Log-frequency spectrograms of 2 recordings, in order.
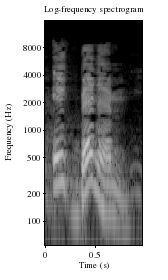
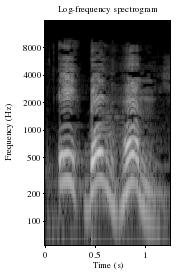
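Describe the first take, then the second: First: Said in the usual way. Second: "ik ben hem" stretched slow, each word weighted; slow it right down and lean on ben; slow emphatic repeat. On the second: Shown as a demonstration. Preacher quotes Jesus, slowed.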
